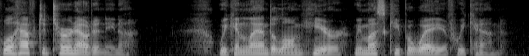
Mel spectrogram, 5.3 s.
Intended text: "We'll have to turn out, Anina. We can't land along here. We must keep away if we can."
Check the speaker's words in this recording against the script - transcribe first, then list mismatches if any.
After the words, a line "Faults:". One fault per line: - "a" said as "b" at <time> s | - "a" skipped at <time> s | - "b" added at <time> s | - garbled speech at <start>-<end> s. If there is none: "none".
"We'll have to turn out, Anina. We can land along here. We must keep away if we can."
Faults:
- "can't" said as "can" at 2.3 s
